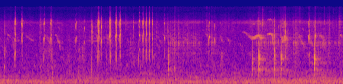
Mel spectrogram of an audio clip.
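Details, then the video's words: Woodpecker calls from a clear tutor recording for training pet birds: quick bursts of sharp, high ticking notes in short rattling groups, with a few thin rising whistles and steady low background hum. "MASTERAN PELATUK SUARA JERNIH"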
